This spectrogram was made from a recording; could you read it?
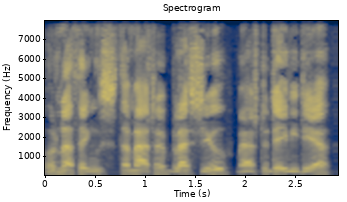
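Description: A man's voice: mid-range voice, lively intonation, moderate pace, dry recording, pitched above the performer's own voice, lightly acted. A man voicing a kindly, flustered, motherly housekeeper in an audiobook, agitated, affectionate and faltering. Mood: anxious affection. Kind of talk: audiobook character dialogue.

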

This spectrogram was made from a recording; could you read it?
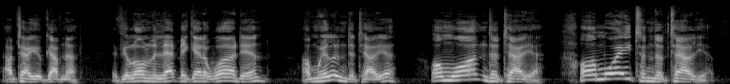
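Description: A man voicing an elderly working-class dustman in a play reading, expressive, rhetorical and wheedling. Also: on the high side, a little fast, no room sound, studio quality, voice pushed up. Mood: earnest, wheedling. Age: older.

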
